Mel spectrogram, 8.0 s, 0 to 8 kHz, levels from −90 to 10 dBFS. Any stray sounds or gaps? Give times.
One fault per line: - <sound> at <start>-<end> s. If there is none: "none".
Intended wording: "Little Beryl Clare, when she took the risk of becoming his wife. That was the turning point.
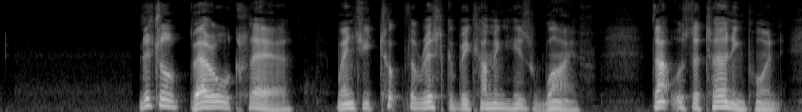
none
